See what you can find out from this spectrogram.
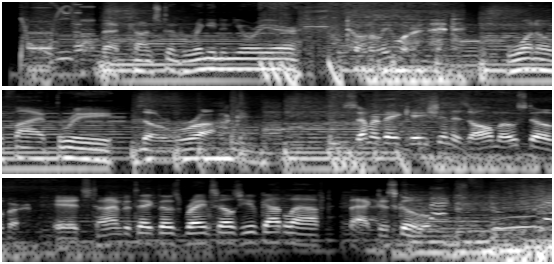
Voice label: ROCK IMAGING MIX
